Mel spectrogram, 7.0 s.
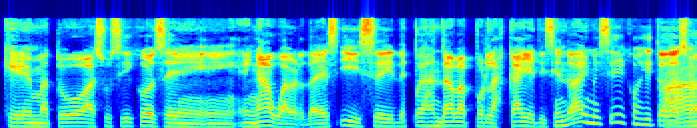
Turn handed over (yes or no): yes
